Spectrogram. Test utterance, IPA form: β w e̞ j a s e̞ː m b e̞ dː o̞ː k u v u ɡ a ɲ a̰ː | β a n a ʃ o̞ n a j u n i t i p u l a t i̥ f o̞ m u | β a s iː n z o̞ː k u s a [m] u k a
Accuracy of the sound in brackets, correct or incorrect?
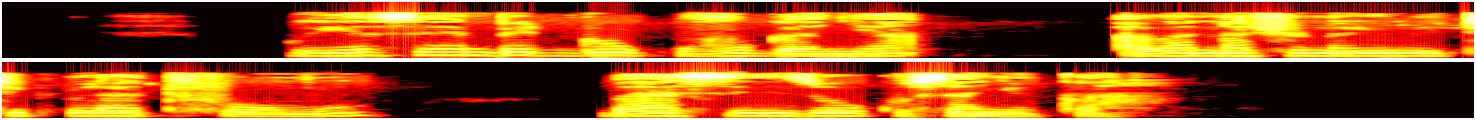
incorrect: ɲ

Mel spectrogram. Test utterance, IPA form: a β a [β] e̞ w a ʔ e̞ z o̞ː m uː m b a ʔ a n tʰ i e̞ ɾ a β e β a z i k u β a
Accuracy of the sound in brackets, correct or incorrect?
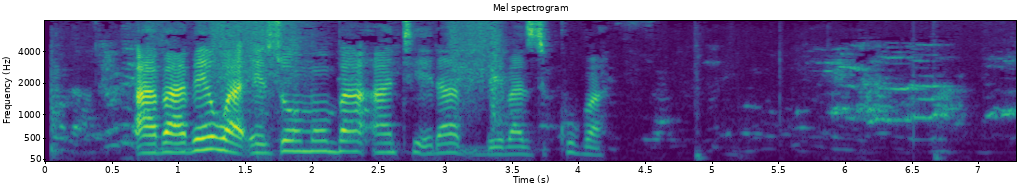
correct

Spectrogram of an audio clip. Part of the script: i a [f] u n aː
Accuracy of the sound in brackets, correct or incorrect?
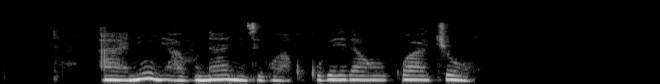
incorrect: v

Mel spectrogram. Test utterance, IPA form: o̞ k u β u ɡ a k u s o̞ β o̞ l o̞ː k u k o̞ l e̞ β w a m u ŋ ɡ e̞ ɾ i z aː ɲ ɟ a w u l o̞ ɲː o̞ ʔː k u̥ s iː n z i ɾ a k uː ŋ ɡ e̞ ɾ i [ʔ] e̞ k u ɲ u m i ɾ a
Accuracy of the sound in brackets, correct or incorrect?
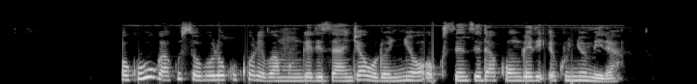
correct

